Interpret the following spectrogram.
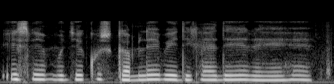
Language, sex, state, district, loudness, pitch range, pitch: Hindi, female, Arunachal Pradesh, Papum Pare, -17 LUFS, 205-225 Hz, 210 Hz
